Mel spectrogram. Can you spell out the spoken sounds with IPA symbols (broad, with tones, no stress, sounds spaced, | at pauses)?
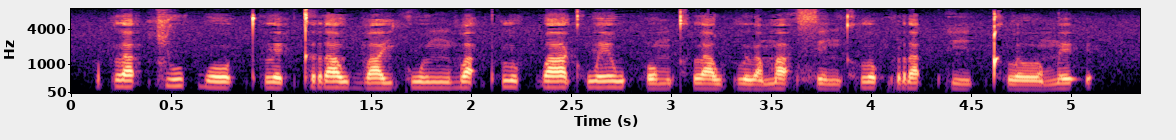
p l a˦˥ t̚ t͡ɕ uː˥˩ p̚ w oː˦˥ t̚ pʰ l e˦˥ k̚ t r a˥˩ w b a˧ j k w ɯ˦˥ ŋ b a˥˩ ʔ pʰ l u˥˩ k̚ w aː˥˩ kʰ w eː˥˩ w h o˧ m kʰ l a˧ w p l ɯ˩˦ a̯ m a˥˩ ʔ s i˨˩ n kʰ l o˥˩ k̚ r a˥˩ t̚ k iː˨˩ p̚ kʰ l ɤː˨˩ m e˦˥ ʔ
